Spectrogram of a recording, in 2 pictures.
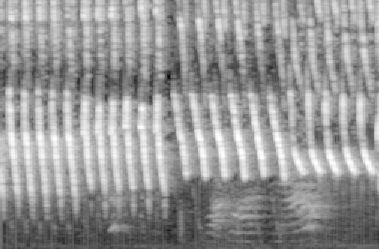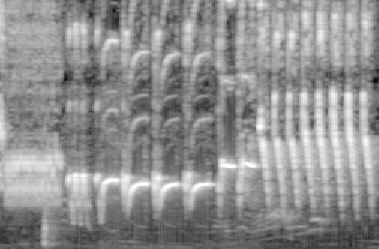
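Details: Young canary chicks singing by a roadside with a unique rhythm: rapid runs of descending high chirps, then a harsh buzzy burst and clearer whistled, falling notes repeated about twice a second.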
